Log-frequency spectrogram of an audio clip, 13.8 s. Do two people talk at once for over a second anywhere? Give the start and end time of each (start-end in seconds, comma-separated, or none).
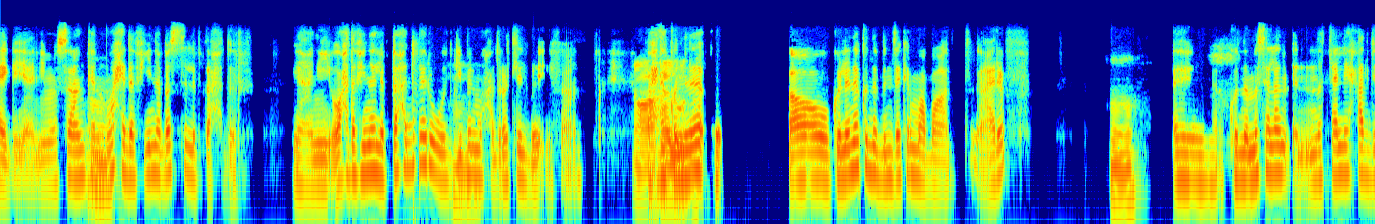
none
